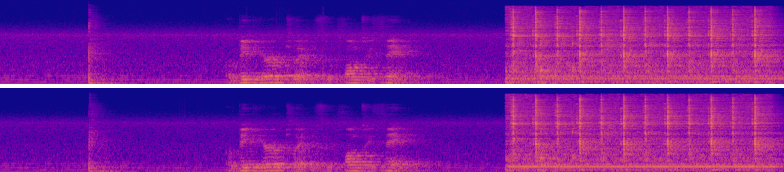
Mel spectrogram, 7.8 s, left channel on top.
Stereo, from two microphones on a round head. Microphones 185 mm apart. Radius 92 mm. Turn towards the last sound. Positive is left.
turn(degrees=0)  # may be behind; listen again after turning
